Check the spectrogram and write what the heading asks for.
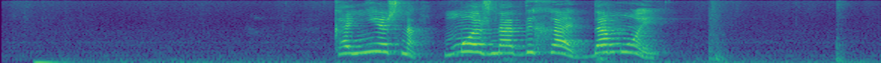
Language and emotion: Russian, positive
